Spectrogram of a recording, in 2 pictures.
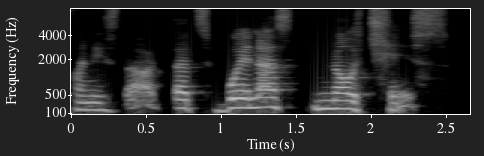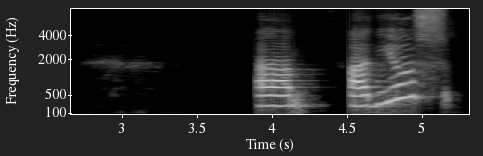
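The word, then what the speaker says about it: adiós: start that's buenas noches adduce is like goodbye you can say it any time of the day when you are you know taking your leaf of somebody and you know is again you see the accent in the oh so that indicates that there's you know an emphasis placed on the oh sure you say adios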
